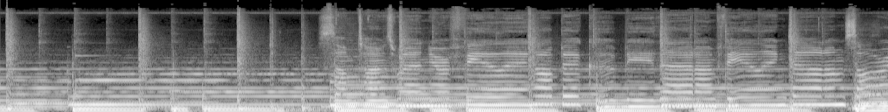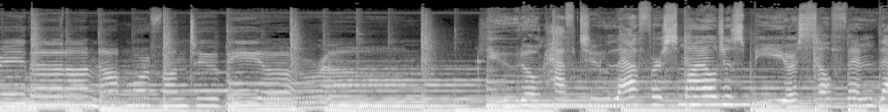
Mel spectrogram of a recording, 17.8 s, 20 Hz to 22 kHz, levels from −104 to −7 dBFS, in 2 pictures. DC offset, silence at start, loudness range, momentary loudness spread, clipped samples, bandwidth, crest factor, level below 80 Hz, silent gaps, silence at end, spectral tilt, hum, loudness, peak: under 0.1%; 0 s; 2 LU; 6 LU; under 0.1%; 19.5 kHz; 14 dB; -22 dBFS; none; 0 s; -6.5 dB/octave; none; -15 LUFS; 0 dBFS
